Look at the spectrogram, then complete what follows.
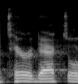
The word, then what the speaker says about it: pterodactyl: hear a p a pterodactyl going to the bathroom cuz the p is silent I like like that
